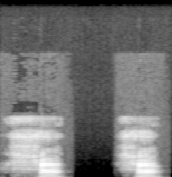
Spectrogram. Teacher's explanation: পার্থক্যটা হলো আমরা যখন বাংলা হা বলি তখন এই হাটা আমরা উচ্চারণ করি মুখ থেকে, কিন্তু যখন আমরা হা বলবো তখন তার উচ্চারণটা হবে আপনার গলার ভিতর থেকে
